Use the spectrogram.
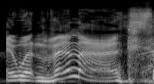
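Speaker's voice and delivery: slow, swooping mock-Kazakh accent; stretched-out comic catchphrase; Borat. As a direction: play a surgeon doing Borat. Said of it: "surgeon doesn't come out and go".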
